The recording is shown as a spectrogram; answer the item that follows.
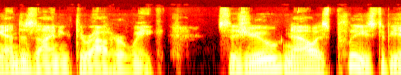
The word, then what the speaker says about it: Sixu: Sixu. Okay. Yeah, Sixu. Sixu lives in a beautiful Seattle, Washington, with her lovely bichon dog.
